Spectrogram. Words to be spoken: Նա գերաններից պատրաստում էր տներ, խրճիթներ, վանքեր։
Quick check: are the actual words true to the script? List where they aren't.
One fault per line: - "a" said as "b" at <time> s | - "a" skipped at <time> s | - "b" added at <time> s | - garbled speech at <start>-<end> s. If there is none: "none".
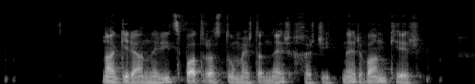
none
